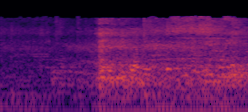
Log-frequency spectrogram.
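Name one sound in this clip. A crowd murmurs indoors.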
